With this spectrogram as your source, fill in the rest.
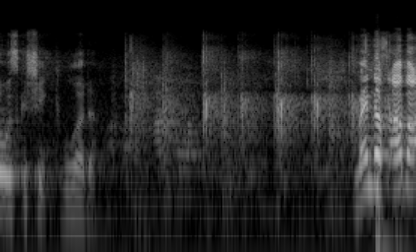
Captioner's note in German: Beifall bei der LINKEN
